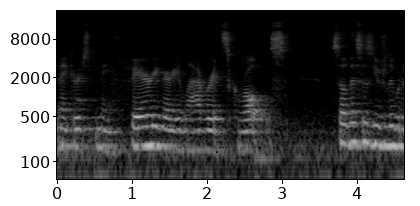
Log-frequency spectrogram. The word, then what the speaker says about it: scroll: It sounds a little bit like the word squirrel, but instead it's scroll with an O, and that's spelled S-C-R-O-L-L.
